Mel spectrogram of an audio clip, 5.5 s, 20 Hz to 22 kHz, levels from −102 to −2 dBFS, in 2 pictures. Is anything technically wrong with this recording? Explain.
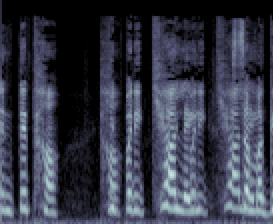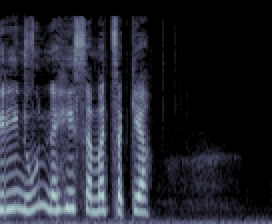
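Yes. From 1.0 to 3.04 s, ending just before "ਨਹੀਂ ਸਮਝ ਸਕਿਆ", there is a doubled audio track. A second full-band copy of the speech trails about 0.7 s behind, roughly 5 dB quieter, likely from a slower second capture path. It sounds like a dry, overlapping echo that starts and stops abruptly. On a spectrogram, the speech pattern appears a second time, shifted right and slightly fainter, with hard edges.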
